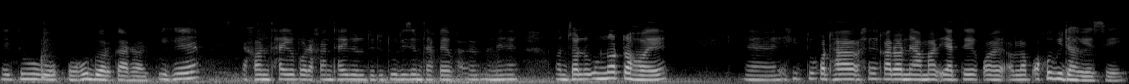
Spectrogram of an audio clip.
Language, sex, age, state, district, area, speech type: Assamese, female, 45-60, Assam, Udalguri, rural, spontaneous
